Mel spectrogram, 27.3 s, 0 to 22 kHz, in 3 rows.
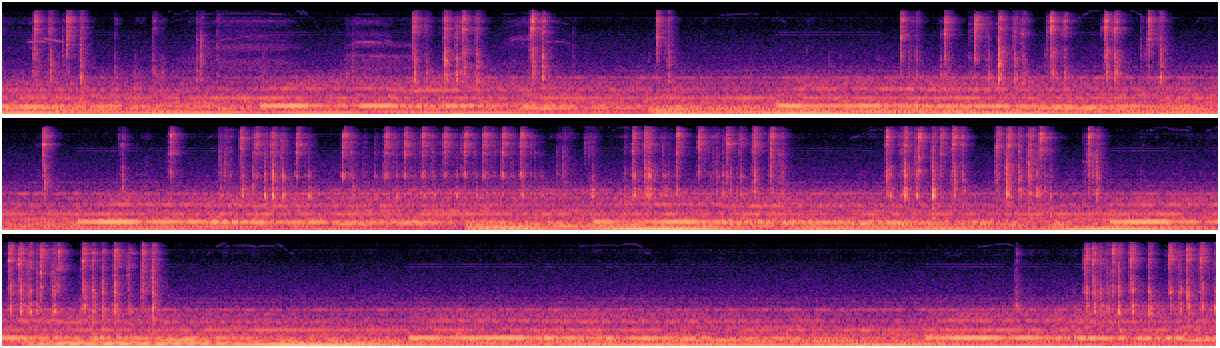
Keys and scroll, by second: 0.2 Down, 0.4 Return, 3.1-3.9 typing, 3.9 Up, 4.9 Return, 7.3 ctrl+w, 7.4 ctrl+w, 7.8 Up, 8.2 Up, 8.6 Return, 9.4 Down, 9.9 Down, 11.0-14.4 typing.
